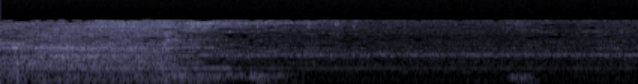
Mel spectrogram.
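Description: Faint steady hiss of a desk microphone's background noise, opening with a brief louder rush of noise for under a second.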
